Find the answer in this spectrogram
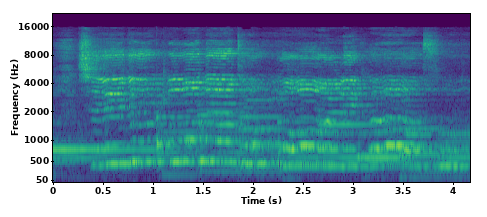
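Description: A woman singing a slow song into a microphone over instrumental backing, holding long sustained notes.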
